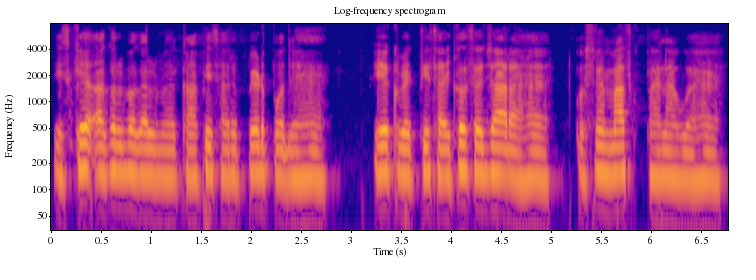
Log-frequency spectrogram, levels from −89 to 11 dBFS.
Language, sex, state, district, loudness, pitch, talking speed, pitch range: Hindi, male, Jharkhand, Palamu, -18 LUFS, 145 Hz, 185 wpm, 140-155 Hz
